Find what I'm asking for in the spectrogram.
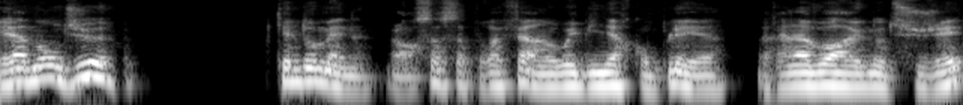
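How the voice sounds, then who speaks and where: A man's somewhat breathy, dark, mellow voice at a medium pitch and a very fast pace. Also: ordinary pitch variation. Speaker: dietitian and webinar trainer. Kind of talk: webinar lecture. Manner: hesitant, many fillers.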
